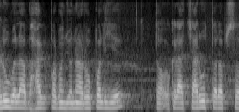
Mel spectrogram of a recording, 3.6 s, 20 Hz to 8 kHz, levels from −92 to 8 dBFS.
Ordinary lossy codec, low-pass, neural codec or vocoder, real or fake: none; none; none; real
